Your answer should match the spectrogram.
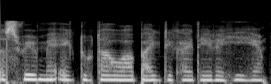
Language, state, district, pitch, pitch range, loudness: Hindi, Arunachal Pradesh, Papum Pare, 205 Hz, 200-210 Hz, -14 LUFS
